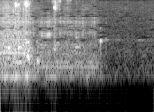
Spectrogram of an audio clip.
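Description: A sewing machine runs in a quick, close burst while sewing the side seams of a fabric cushion, then slows and stops.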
